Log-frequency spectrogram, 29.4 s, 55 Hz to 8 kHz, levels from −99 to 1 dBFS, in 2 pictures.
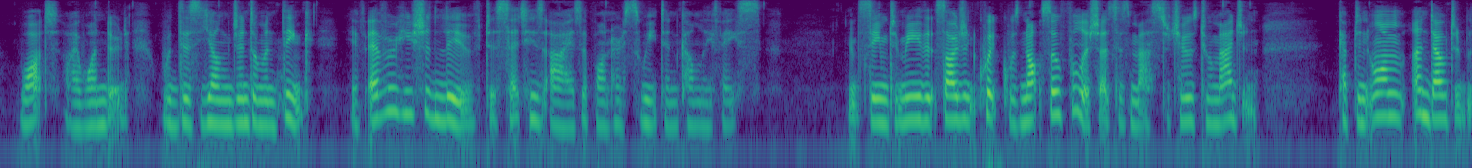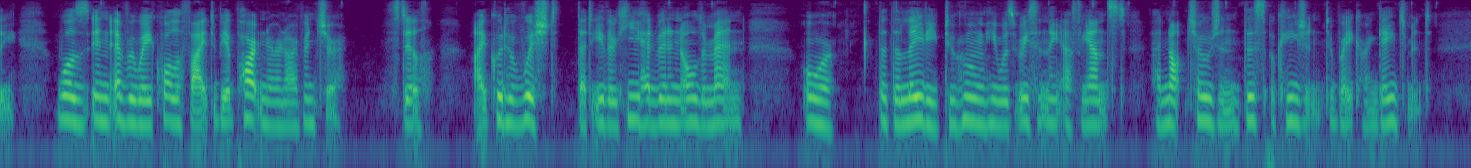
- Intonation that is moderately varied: No, narrow, 2.3 semitones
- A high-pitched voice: Yes, high, 210 Hz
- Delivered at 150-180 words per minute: Yes, average, 175 wpm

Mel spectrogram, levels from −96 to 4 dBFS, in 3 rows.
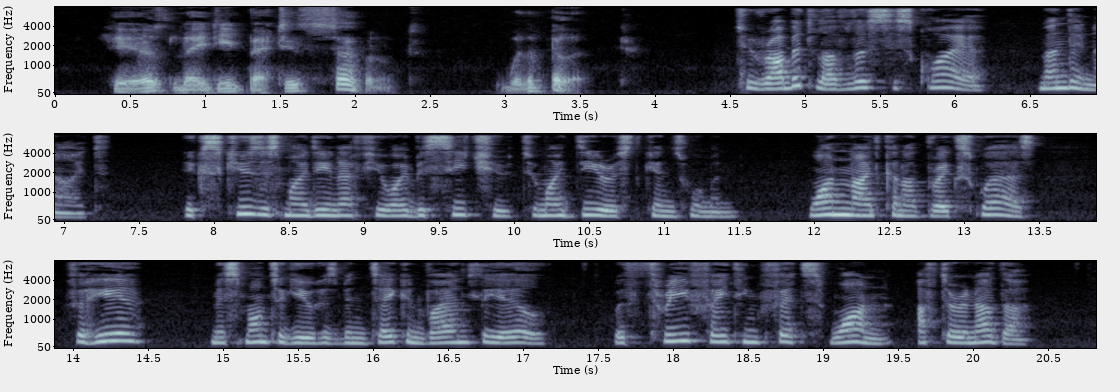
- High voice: Yes, high, 195 Hz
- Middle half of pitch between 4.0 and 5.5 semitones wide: No, average, 3.4 semitones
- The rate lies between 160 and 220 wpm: No, slow, 135 wpm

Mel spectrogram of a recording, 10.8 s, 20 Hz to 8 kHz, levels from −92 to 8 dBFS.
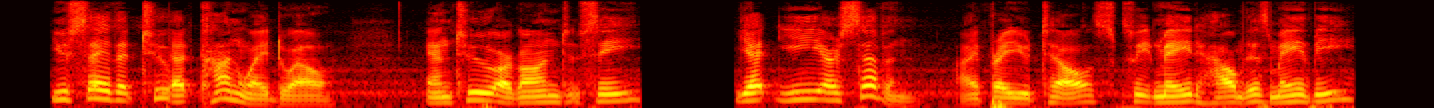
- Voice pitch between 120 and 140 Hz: Yes, low, 135 Hz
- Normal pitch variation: No, wide, 6.6 semitones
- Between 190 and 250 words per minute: No, average, 150 wpm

